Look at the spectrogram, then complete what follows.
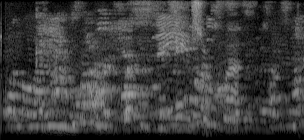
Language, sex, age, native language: Icelandic, female, 10, Icelandic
